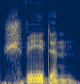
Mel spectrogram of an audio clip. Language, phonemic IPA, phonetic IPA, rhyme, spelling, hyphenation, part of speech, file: German, /ˈʃveːdən/, [ˈʃveːdn̩], -eːdən, Schweden, Schwe‧den, proper noun / noun, De-Schweden.ogg
- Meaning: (proper noun) Sweden (a country in Scandinavia in Northern Europe); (noun) plural of Schwede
